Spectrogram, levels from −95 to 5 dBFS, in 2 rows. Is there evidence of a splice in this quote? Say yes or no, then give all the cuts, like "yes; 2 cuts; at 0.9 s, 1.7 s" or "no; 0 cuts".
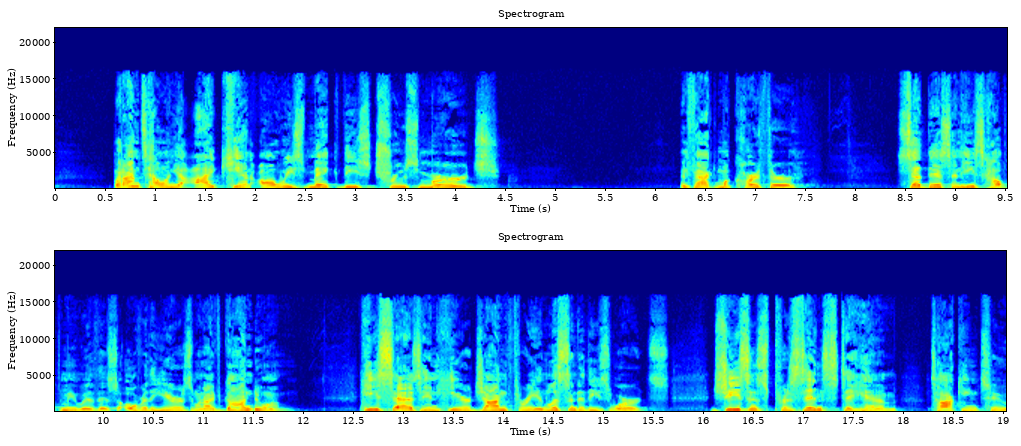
no; 0 cuts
